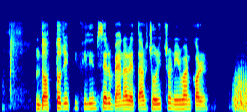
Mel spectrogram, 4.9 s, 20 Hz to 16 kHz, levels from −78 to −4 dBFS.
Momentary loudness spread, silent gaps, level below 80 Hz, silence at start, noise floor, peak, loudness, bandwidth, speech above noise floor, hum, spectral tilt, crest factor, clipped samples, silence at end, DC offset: 13 LU; none; -60 dBFS; 0.2 s; -42 dBFS; -2 dBFS; -19 LUFS; 8 kHz; 24 dB; none; -4 dB/octave; 18 dB; under 0.1%; 0 s; under 0.1%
